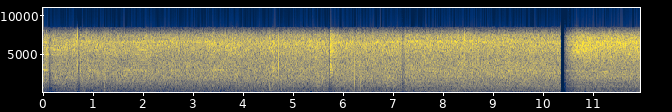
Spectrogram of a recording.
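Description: Steady rain falling on the forest foliage: an even hiss, with a few light knocks and a brief cut-out near the end.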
